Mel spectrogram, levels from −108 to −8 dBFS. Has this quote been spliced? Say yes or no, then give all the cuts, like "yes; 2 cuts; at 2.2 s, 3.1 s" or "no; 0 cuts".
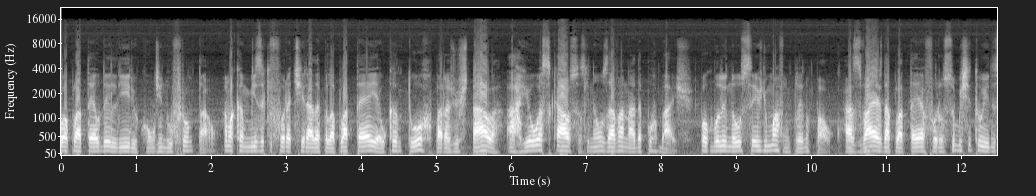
yes; 6 cuts; at 1.2 s, 2.2 s, 2.8 s, 7.0 s, 8.6 s, 9.6 s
